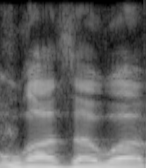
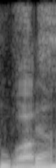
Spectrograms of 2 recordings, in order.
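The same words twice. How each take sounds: First: The middle consonant is a buzzing z sound. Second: The middle consonant is a hissing s sound. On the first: This is how a French speaker is tempted to say it. The speaker calls it wrong. "comme on a envie de dire Urasawa" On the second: This is the real Japanese pronunciation. The speaker calls it right. "ça se prononce Urasawa"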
